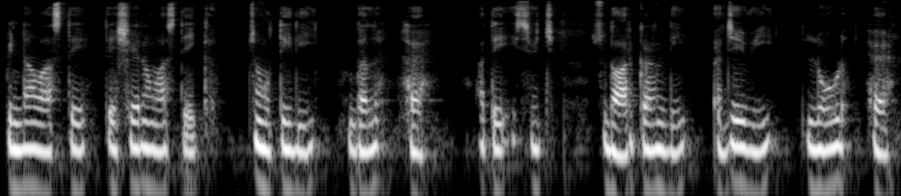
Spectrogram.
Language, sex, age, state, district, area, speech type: Punjabi, male, 30-45, Punjab, Fazilka, rural, spontaneous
